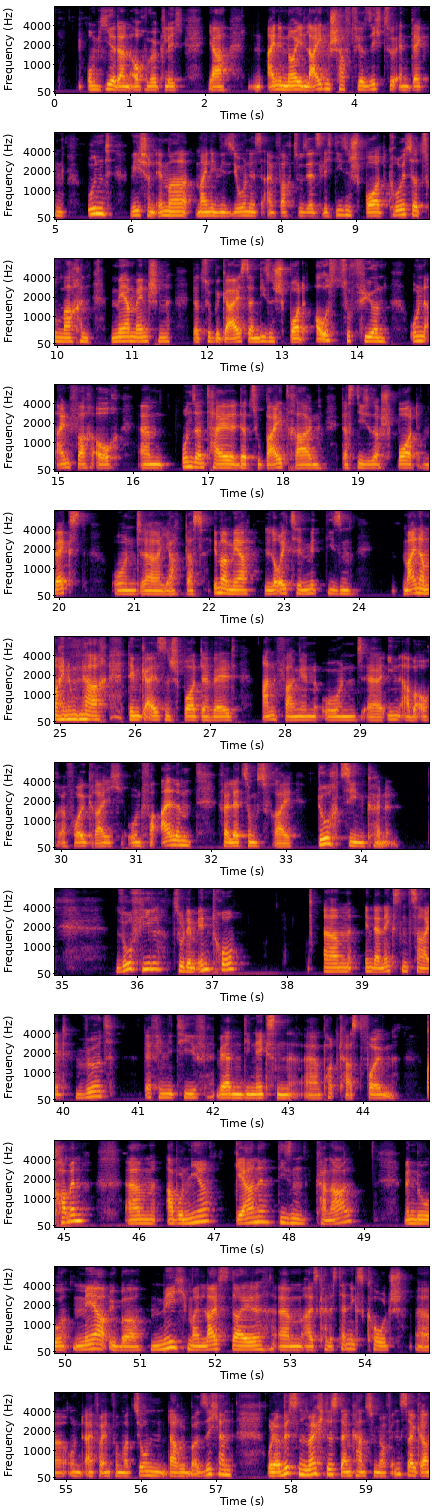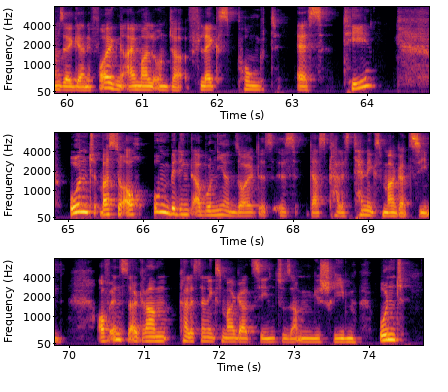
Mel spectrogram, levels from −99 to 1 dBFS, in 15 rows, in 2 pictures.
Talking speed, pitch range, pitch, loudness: 120 wpm, 125-165 Hz, 135 Hz, -21 LUFS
